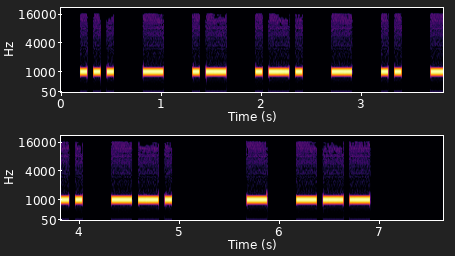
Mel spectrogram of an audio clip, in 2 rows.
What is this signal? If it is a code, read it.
Morse code, heard as a keyed tone, about 18 wpm, spaced as for 15 wpm, 1000 Hz. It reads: STARTING TO
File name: qotdfiles / 15wpm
